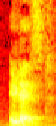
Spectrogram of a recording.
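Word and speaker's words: id est: इसका जो है वो क्या है प्रोनाउंसिएशन? इडेस्ट। इडेस्ट इसकी प्रोनाउंसिएशन है फुल फॉर्म की, और जिसका मतलब क्या होता है?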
